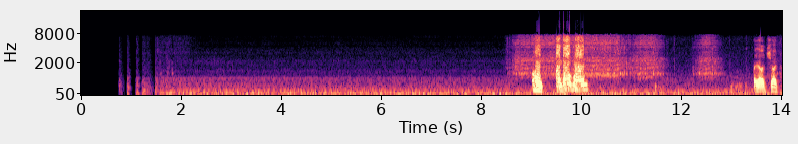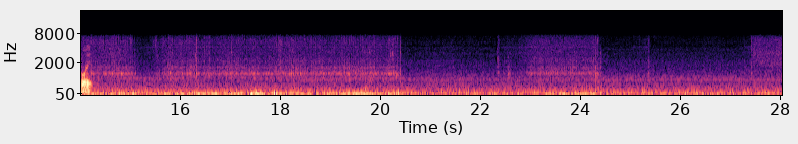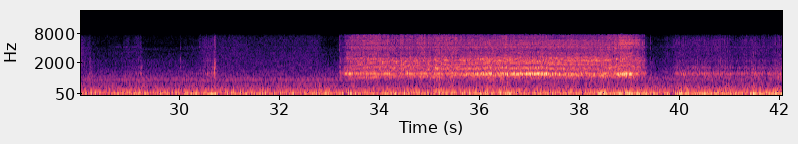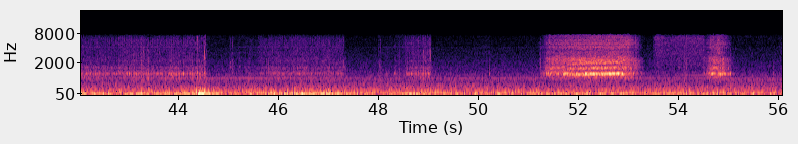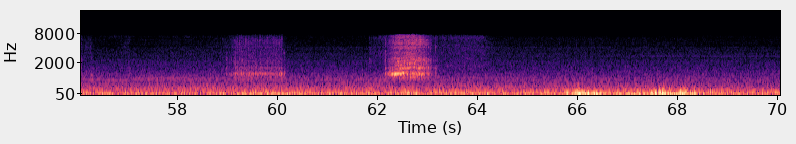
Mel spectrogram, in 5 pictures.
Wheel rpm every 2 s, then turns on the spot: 0, 0, 80, 60, 10, 10, 30, 20, 10, 10, 10, 0, 0, 0, 0, 60, 110, 110, 50, 20, 20, 10, 20, 10, 20, 60, 10, 0, 0, 10, 30, 0, 0, 0, 10.
10-18 20-22 36-42 44-46 52-54 58-60 68-70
